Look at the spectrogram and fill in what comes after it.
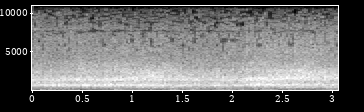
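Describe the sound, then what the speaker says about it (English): Football stadium crowd in a steady, dense roar of massed voices, continuous and broad throughout, with no distinct chants standing out. "Well, just listen to this crowd. They want a bit more."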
